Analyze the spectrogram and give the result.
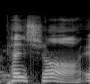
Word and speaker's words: penchant: Or penchant, if you really want to, get into the French pronunciation, the penchant for embellishment.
